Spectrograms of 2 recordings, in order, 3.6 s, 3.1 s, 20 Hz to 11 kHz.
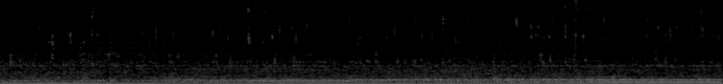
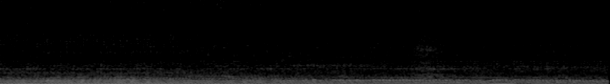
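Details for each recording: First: Profitec Pro 600 Quick Steam Plus dual-boiler espresso machine, initial fill at startup with the pump run at least 30 seconds: quiet, steady vibration-pump buzz with water trickling, even tone throughout; pump filling normally. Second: Profitec Pro 600 Quick Steam Plus dual-boiler espresso machine, first startup filling: vibration pump gives a steady buzzing drone with an uneven pulse, as if gulping air; air bubble in the vibratory pump, common after shipping or draining.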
